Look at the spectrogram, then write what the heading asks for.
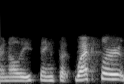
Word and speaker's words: Wechsler: Most people call us Wechsler and Wechsler and all these things, but Wechsler, like an X, is correct.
